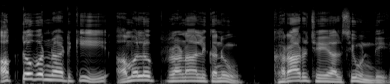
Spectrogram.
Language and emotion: Telugu, neutral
